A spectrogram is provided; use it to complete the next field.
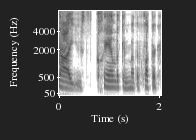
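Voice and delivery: hushed whisper. Player casting Vicious Mockery in a tabletop game, as a whispered insult. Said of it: "whisper in it".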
